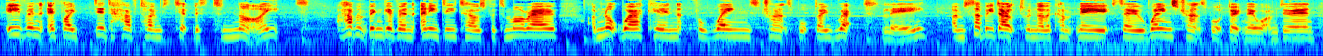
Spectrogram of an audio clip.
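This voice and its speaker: A woman's voice: a little high, moderate pace, fairly bright tone, faint music behind. A woman in her thirties, a truck driver, chatting casually to a close camera from her parked cab and thinking aloud. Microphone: camera close in front, handheld or dash-mounted.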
